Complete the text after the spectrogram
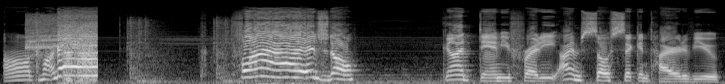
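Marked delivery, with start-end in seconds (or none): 0.6-3.6 high, loud, stretched cry; frustrated yell. Real, not acted. Player killed by Freddy, frustrated yell. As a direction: yell out at losing.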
